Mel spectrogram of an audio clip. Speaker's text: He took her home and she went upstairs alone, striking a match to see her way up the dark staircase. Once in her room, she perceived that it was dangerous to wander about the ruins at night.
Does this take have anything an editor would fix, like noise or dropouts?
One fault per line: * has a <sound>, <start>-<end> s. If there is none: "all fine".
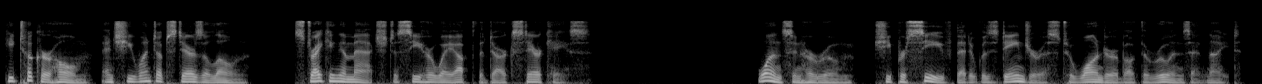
all fine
